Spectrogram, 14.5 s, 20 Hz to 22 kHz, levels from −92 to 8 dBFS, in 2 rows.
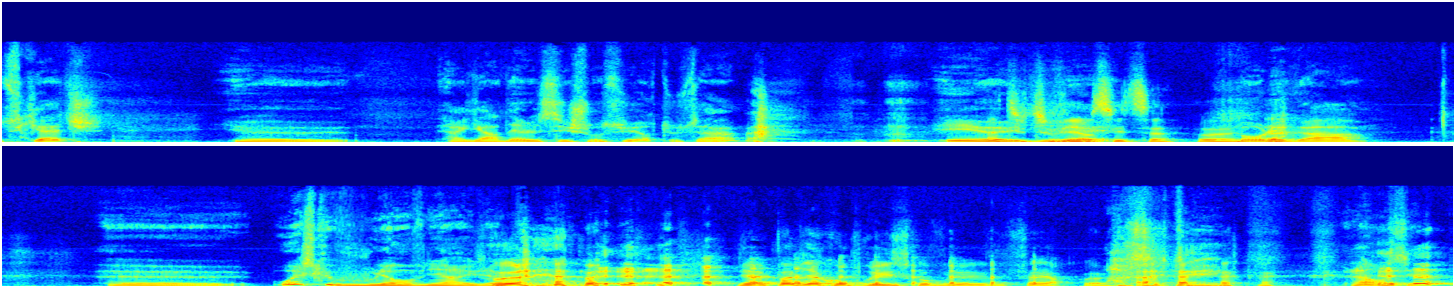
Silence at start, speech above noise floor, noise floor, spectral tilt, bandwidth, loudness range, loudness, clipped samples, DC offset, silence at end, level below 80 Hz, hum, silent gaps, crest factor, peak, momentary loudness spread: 0 s; 31 dB; -50 dBFS; -5.5 dB/octave; 15.5 kHz; 10 LU; -19 LUFS; under 0.1%; under 0.1%; 0 s; -48 dBFS; none; none; 18 dB; -2 dBFS; 15 LU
